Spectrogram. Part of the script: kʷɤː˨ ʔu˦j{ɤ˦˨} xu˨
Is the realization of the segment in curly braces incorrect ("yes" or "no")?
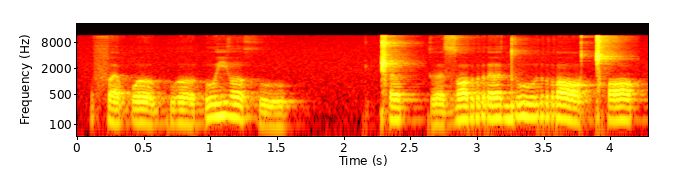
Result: no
